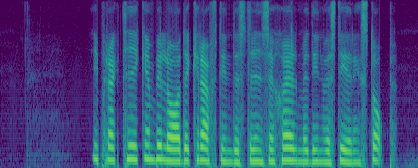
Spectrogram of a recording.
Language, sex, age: Swedish, female, 56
